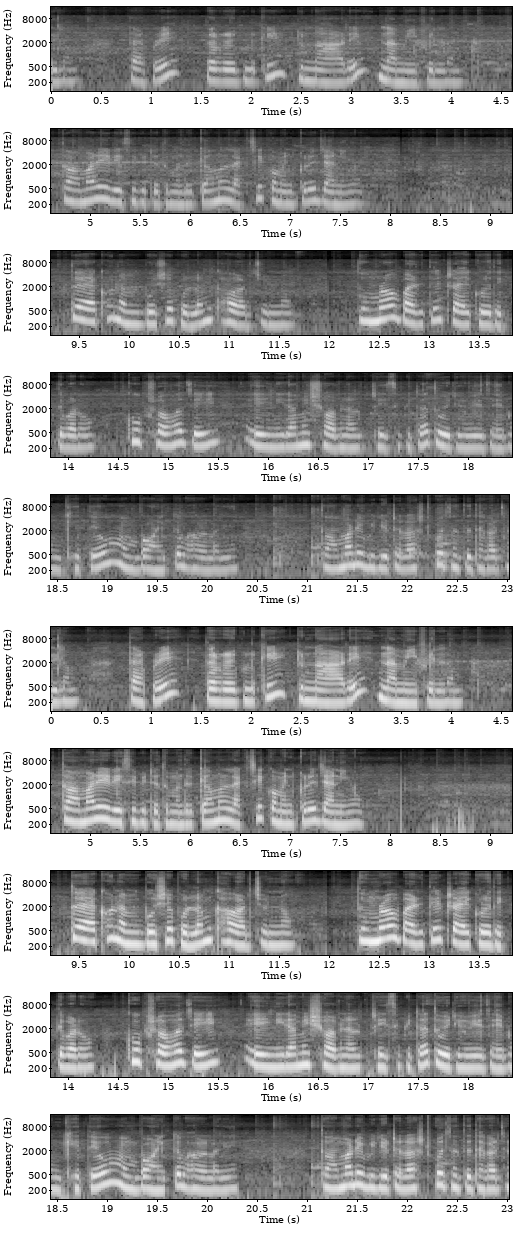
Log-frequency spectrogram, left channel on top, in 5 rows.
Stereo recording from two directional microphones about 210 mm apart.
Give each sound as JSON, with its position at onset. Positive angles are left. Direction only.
{"t": 0.8, "sound": "a woman's voice", "side_deg": -45}
{"t": 9.4, "sound": "a woman's voice", "side_deg": -40}
{"t": 12.2, "sound": "speech", "side_deg": -40}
